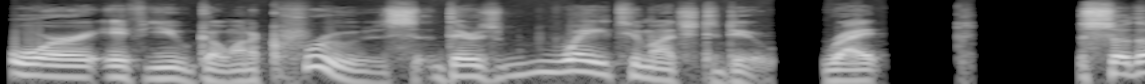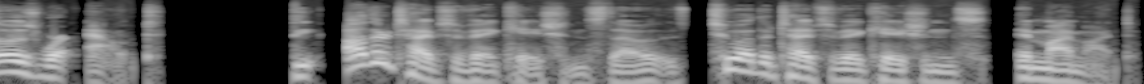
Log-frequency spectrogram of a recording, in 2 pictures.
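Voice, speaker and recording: A man's voice: lowish voice, sing-song, measured pace, darkish tone, no room sound. A man co-hosting a podcast in casual chat about video games, thinking aloud in a conversational way. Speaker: podcast co-host.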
